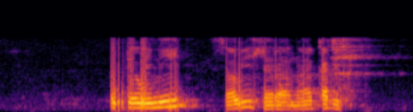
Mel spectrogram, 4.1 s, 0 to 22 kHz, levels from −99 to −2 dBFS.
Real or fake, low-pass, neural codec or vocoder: fake; 5.4 kHz; vocoder, 22.05 kHz, 80 mel bands, WaveNeXt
